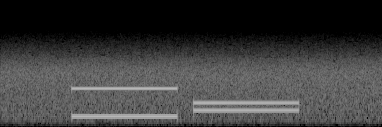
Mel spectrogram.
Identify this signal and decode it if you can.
Aircraft SELCAL, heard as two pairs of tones, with radio static. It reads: BS-FK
